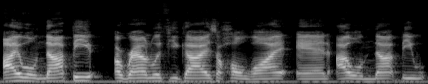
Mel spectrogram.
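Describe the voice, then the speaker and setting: Fairly high and smooth, this young man's voice is pushed and bright, with flat delivery at a normal speed. On his YouTube channel he gives a meandering, casual announcement, throat congested and interrupted by occasional coughs. He repeats himself often, returning to fillers such as "that is" and "y'all."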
